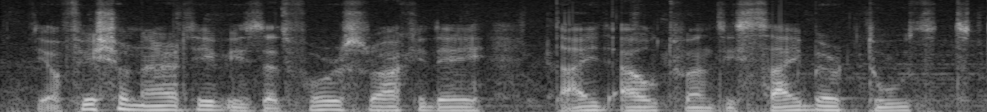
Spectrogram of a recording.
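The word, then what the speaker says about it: Phorusrhacidae: Forus-Rachidae. Forus-Rachidae, also sometimes pronounced as Forus-Racidae, was technically not a dinosaur but instead a group of mostly flightless group of birds.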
